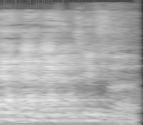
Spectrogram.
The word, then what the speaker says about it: Antifa: Before we get there, Antifa. Sorry, Antifa. That's yes. how you pronounce it.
